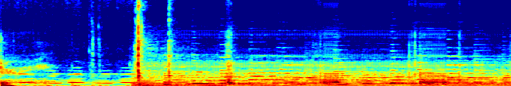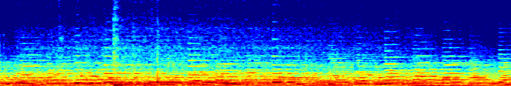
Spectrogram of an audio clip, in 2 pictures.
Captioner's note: inquisitive music; transition whirring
